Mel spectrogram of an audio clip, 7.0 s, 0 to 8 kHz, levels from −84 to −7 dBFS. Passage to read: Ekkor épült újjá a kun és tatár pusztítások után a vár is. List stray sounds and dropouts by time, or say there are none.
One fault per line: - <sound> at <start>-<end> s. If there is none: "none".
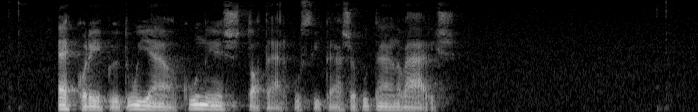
none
